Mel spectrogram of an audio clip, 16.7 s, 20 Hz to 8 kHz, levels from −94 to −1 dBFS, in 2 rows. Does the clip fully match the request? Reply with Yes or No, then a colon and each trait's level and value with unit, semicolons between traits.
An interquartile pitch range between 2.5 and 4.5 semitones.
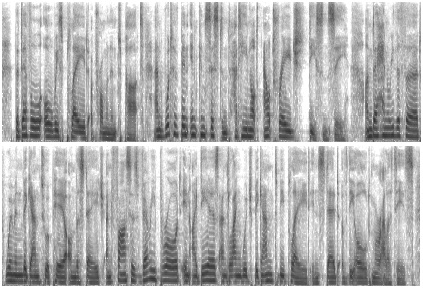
No: average, 5.0 semitones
